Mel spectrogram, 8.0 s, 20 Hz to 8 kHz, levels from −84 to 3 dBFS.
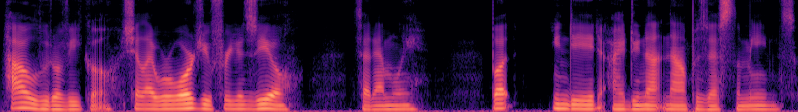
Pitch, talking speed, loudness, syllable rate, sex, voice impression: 110 Hz, 150 wpm, -20 LUFS, 4.4 syllables/s, male, masculine, adult-like, slightly relaxed, weak, dark, clear, cool, sincere, calm, friendly, kind, modest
